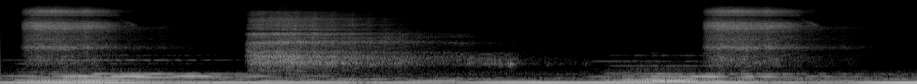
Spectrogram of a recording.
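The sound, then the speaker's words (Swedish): Deep breaths are drawn at the start of a meditation, three long, airy breaths over a steady, low musical drone. “Så börjar vi att ta några riktigt djupa andetag.”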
